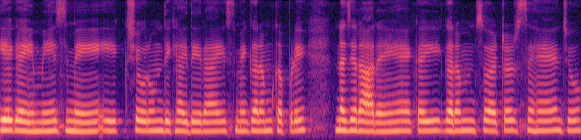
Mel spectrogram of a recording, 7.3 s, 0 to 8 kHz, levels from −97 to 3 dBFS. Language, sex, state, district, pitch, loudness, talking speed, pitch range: Hindi, female, Uttar Pradesh, Muzaffarnagar, 205 Hz, -18 LUFS, 190 wpm, 205-215 Hz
